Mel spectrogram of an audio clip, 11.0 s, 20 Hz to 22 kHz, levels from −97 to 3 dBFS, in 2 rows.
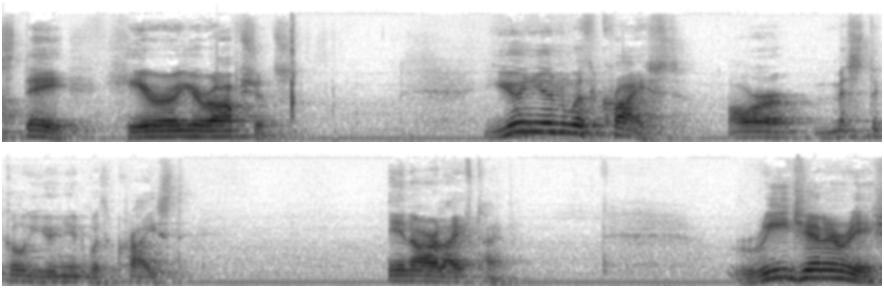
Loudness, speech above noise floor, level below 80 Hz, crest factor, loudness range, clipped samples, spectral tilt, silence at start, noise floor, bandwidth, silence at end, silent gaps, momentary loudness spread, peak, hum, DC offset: -17 LUFS; 33 dB; -60 dBFS; 18 dB; 8 LU; under 0.1%; -7 dB/octave; 0 s; -50 dBFS; 13.5 kHz; 0 s; none; 21 LU; 0 dBFS; none; under 0.1%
